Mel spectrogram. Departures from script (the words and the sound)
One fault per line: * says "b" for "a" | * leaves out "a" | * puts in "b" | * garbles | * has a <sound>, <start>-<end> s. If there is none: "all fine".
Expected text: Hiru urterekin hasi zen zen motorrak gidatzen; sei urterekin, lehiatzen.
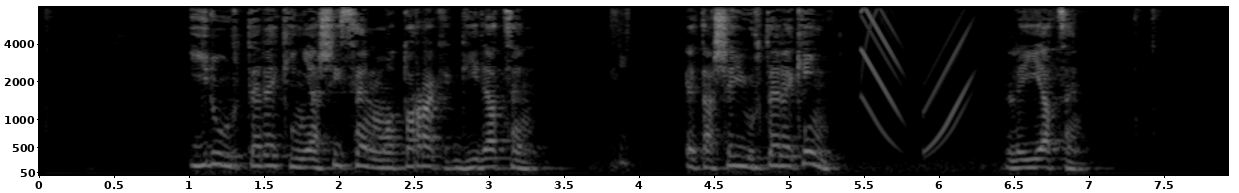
* leaves out "zen"
* has a laugh, 3.8-3.9 s
* puts in "eta"
* has a chirp, 5.5-6.3 s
